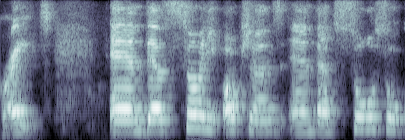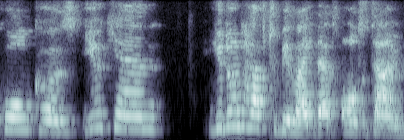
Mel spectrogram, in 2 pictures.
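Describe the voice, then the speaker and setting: Using an French accent, a woman speaks at a high pitch. Her intonation is lively. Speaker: musician. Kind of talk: interview. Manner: halting.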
